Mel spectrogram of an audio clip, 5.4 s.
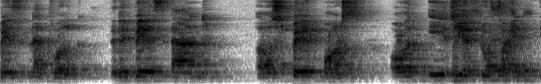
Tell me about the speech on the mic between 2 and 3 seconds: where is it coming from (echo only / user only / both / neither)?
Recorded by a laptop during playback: echo only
